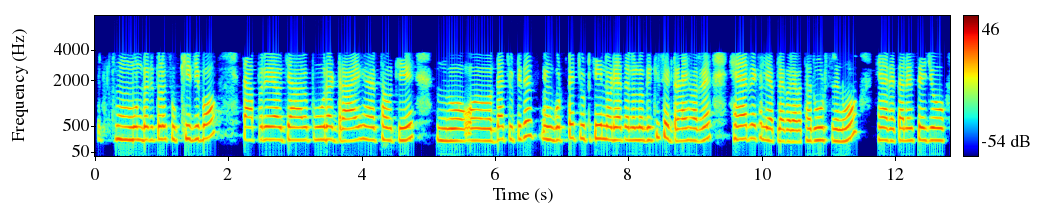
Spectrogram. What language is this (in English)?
Odia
